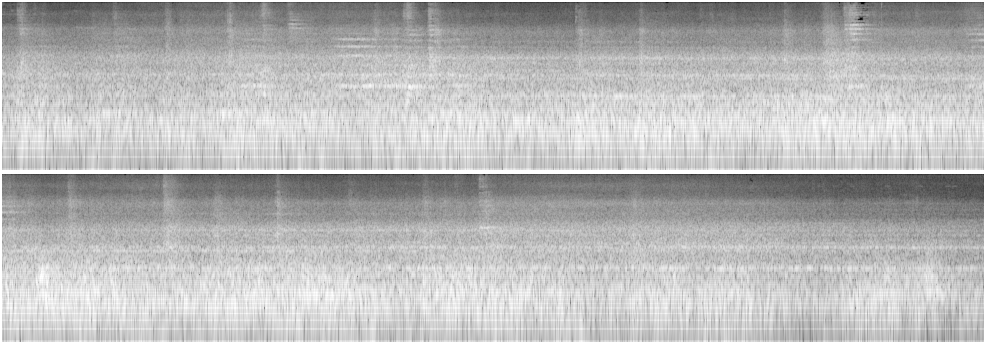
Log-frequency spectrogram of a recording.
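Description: Train running on the rails: a loud, steady rumble of wheels on track with brief high wheel squeals and scattered clacks over the rail joints, easing off near the end.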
